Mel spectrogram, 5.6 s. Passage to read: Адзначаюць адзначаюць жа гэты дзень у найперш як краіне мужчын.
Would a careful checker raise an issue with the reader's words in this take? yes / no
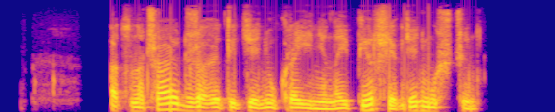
yes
